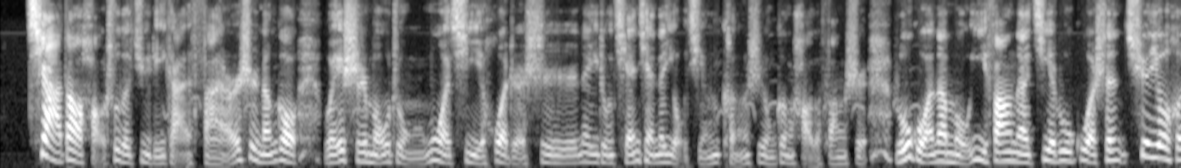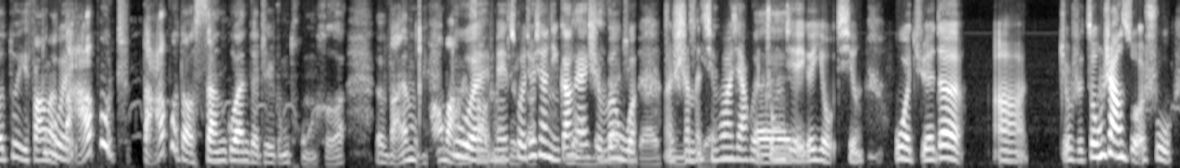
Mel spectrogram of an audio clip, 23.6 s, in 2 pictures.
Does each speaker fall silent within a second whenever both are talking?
No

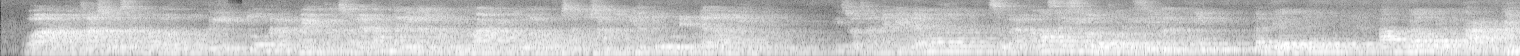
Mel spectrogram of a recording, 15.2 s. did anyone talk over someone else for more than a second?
Yes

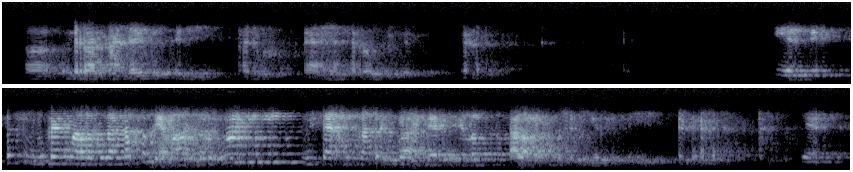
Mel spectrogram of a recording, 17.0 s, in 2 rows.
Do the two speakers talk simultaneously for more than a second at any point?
Yes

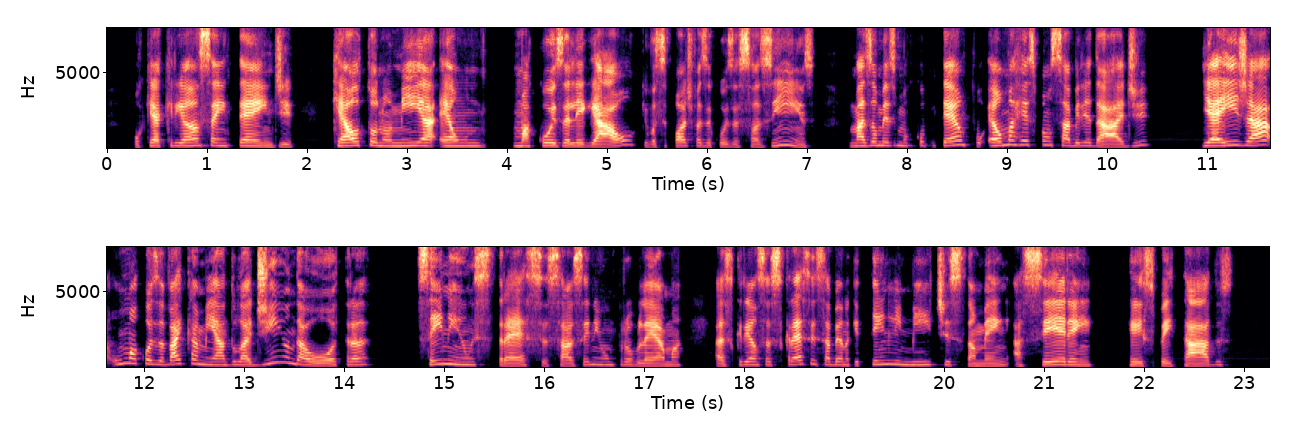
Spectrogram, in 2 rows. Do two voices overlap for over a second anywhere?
No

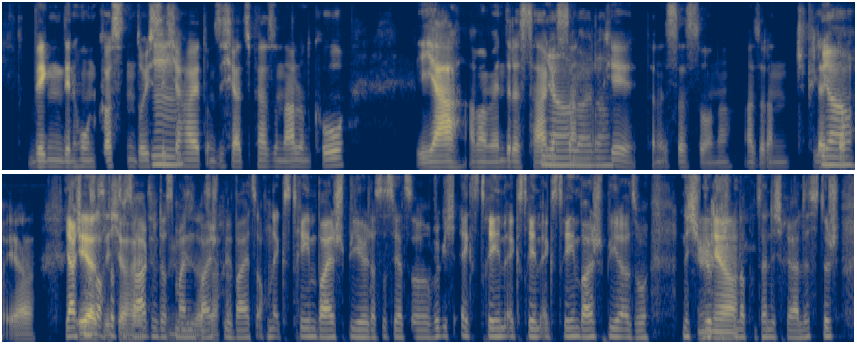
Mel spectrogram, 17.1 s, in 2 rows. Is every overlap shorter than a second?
No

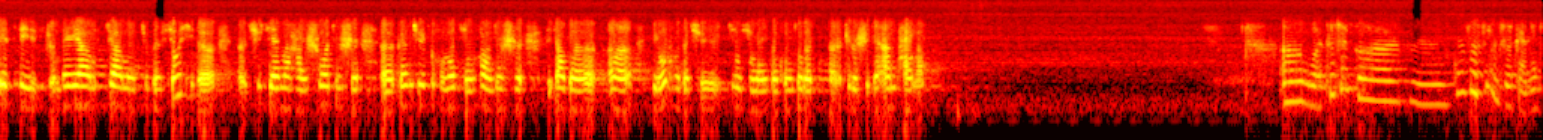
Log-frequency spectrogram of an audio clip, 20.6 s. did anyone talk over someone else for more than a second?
No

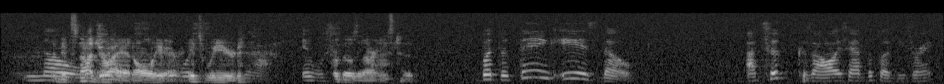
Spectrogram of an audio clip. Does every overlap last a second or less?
No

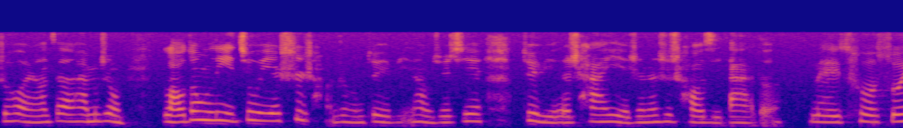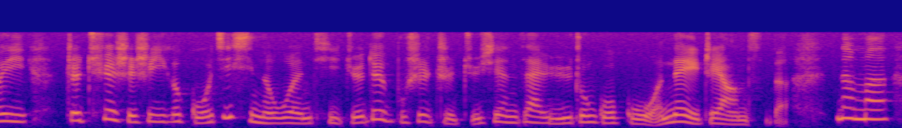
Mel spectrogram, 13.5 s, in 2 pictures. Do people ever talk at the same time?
No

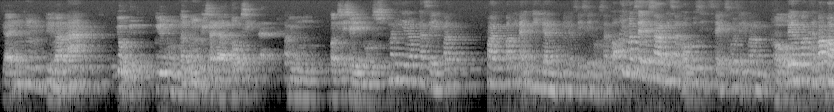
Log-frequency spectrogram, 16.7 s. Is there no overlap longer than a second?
Yes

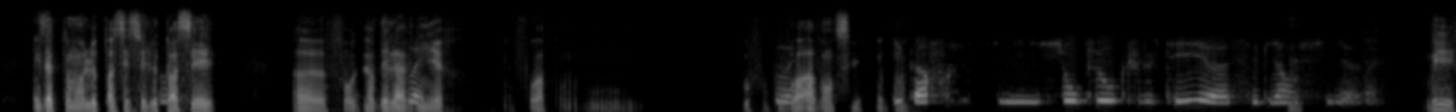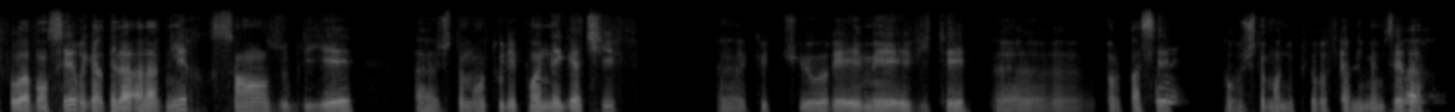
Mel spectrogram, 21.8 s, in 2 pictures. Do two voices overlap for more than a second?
No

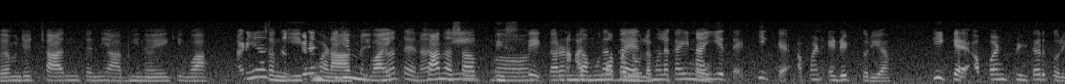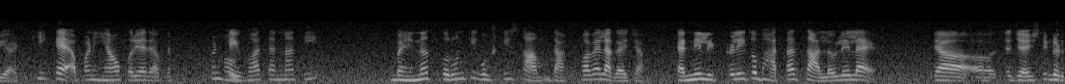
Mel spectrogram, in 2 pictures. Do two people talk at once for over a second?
Yes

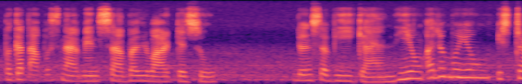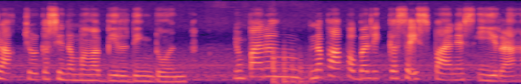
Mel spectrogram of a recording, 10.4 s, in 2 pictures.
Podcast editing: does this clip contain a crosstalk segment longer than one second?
No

